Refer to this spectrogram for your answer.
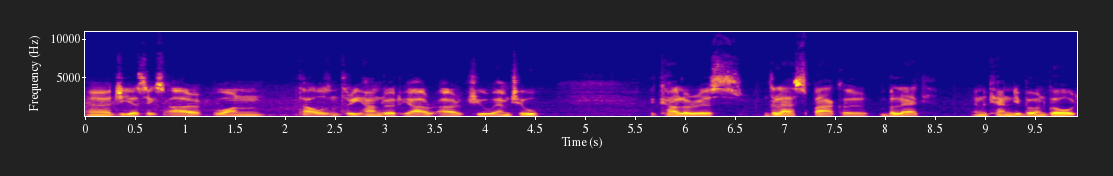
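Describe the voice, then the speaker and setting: Speaking at a very slow pace in a non-native accent, the voice has monotone, flat intonation and long, frequent pauses over light background noise. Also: man, very deep, low pitch for a man. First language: not English. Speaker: motorcycle owner. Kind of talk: casual walkaround commentary. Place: street. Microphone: phone near.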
